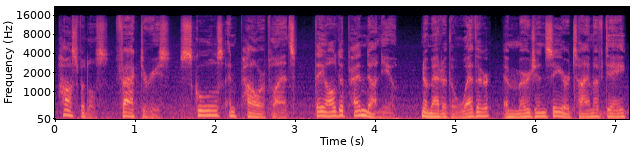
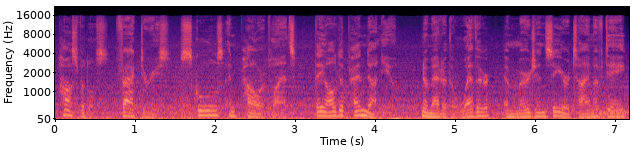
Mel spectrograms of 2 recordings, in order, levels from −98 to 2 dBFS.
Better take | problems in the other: first | wind in the background; loud; throughout; 9 dB below the speech; faint in the first

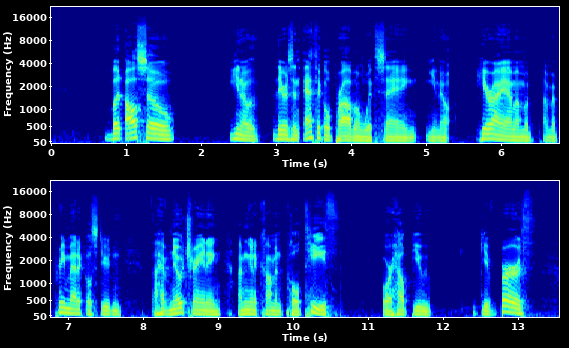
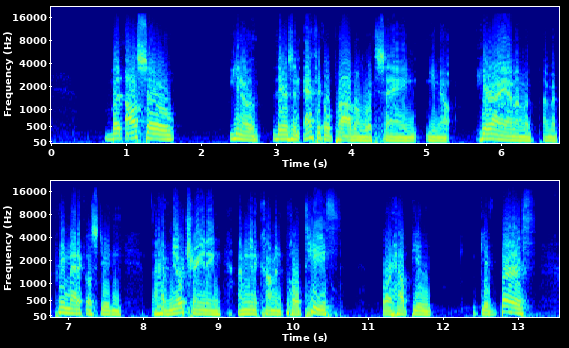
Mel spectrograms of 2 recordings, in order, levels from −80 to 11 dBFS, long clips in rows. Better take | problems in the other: first | distortion; heavy; 22% of the sound clipped

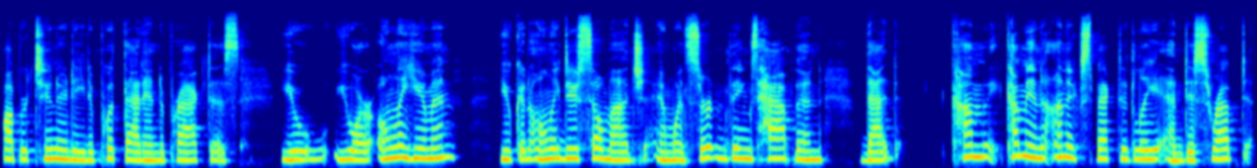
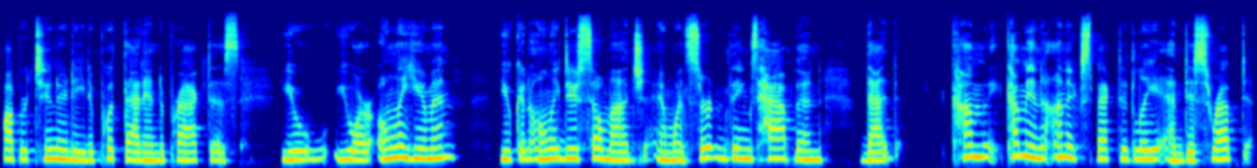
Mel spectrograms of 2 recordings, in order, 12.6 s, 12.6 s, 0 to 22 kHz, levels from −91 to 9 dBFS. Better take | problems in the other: neither | none

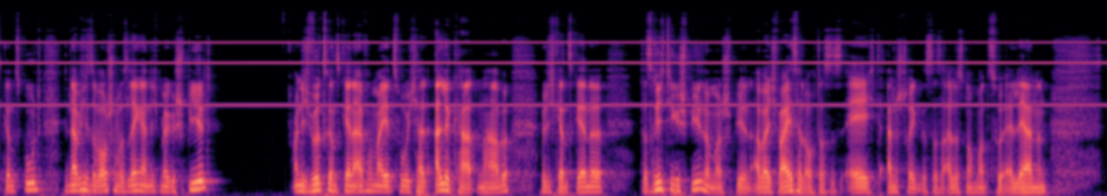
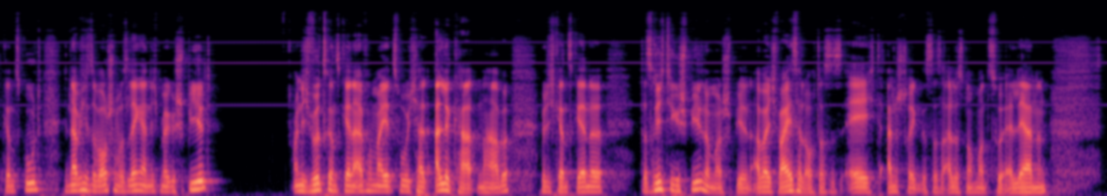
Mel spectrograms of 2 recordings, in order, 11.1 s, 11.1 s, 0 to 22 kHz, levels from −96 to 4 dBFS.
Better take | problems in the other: second | high-pitched whine; loud; throughout; 6 kHz, 8 dB below the speech; faint in the second

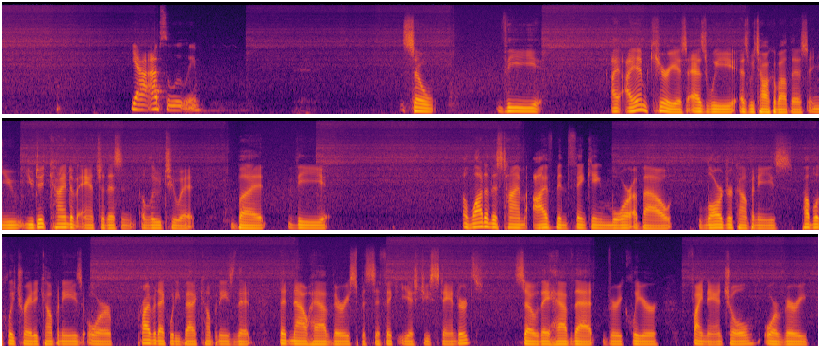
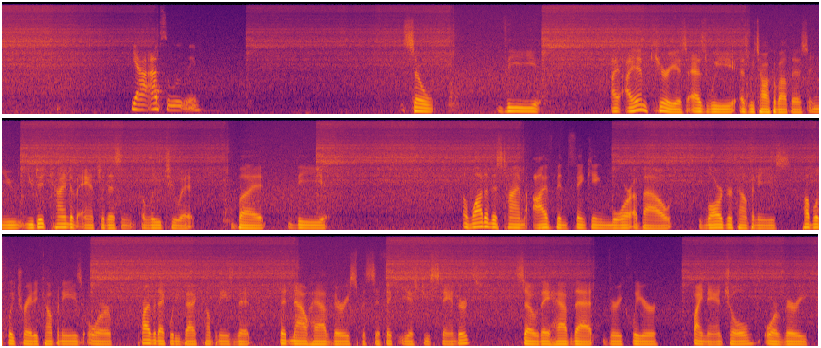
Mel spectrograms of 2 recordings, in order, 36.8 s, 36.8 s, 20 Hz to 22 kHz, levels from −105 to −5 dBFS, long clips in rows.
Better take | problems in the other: first | hiss; loud; throughout; 7 dB below the speech; faint in the first

